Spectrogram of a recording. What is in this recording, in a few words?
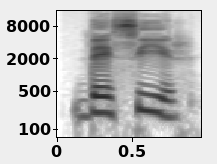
"decir", Spanish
